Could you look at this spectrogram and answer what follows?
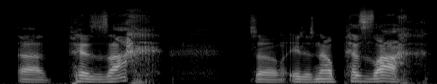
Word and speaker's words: Pesach: Jewish holiday of Passover, which I believe in Hebrew is pronounced Pesach.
